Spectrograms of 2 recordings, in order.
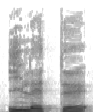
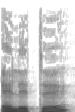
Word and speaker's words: était: Il était, elle était, final T not pronounced.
